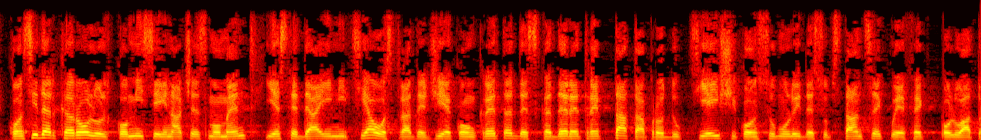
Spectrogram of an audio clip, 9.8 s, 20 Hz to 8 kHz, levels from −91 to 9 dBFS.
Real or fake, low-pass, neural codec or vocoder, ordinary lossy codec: real; 7.2 kHz; none; none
